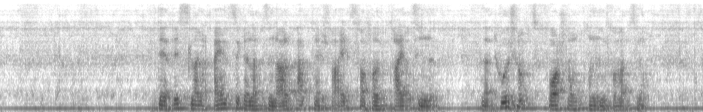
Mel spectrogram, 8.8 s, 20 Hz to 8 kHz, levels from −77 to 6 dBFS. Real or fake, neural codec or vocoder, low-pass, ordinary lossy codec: fake; codec, 16 kHz, 4.8 kbps, FACodec; 7.2 kHz; none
